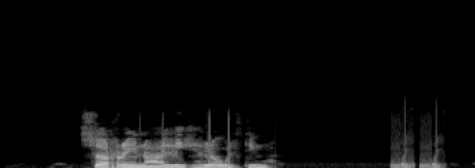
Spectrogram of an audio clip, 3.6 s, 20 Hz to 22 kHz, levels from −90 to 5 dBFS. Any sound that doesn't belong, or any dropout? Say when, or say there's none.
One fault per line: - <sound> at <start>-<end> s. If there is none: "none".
- laugh at 2.9-3.4 s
